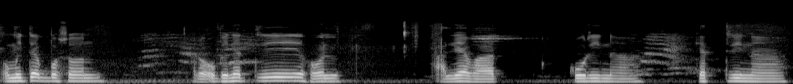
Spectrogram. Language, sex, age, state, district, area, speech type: Assamese, male, 30-45, Assam, Morigaon, rural, spontaneous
